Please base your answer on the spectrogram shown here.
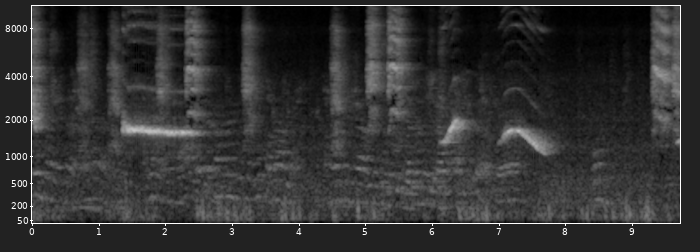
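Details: African grey parrot mixing a long, steady whistled note, rising and falling whistle slides and scattered rough squawks and clicks.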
